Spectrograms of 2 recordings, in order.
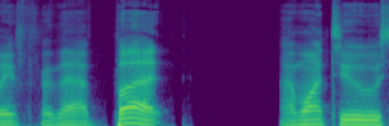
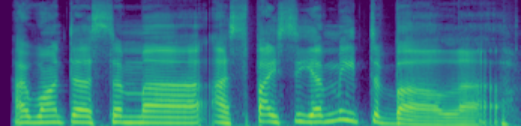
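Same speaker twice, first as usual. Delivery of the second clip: Italian accent; 6 semitones higher, slower than usual. Shown as a demonstration. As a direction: ham up a mock Italian speaker. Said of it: "Here's what I mean".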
